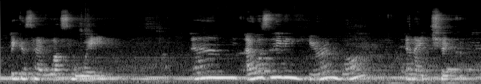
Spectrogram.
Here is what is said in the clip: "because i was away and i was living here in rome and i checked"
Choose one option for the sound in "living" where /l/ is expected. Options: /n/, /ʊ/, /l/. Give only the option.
/n/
